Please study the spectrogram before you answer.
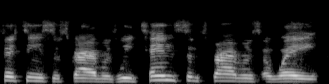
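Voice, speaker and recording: A man's voice: a little high, measured pace, dry recording. A man co-hosting a live stream with casual chat, on slightly lo-fi audio. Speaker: stream co-host.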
